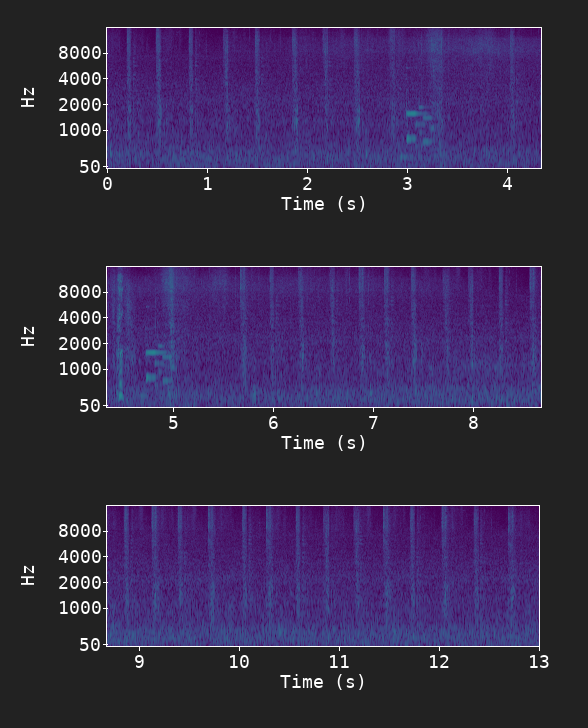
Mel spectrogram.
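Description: Footsteps crunch quickly and steadily over sand.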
